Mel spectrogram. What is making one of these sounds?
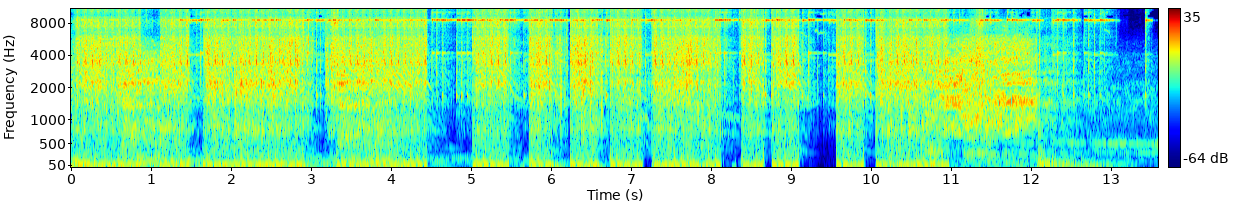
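Rapid gunfire blasts loudly in bursts.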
